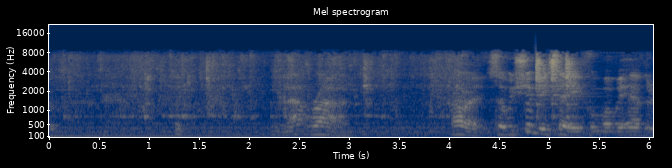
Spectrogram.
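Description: A spoon stirs and scrapes inside a metal pot.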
